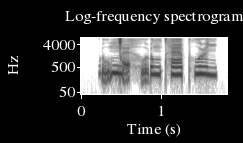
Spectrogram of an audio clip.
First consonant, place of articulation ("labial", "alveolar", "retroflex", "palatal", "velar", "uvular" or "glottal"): retroflex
